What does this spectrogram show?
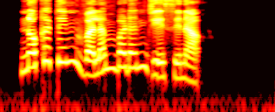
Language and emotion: Telugu, neutral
